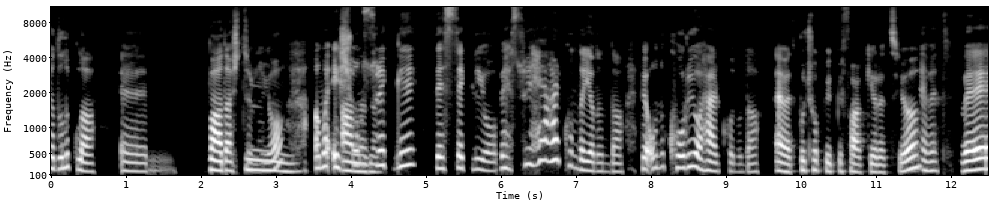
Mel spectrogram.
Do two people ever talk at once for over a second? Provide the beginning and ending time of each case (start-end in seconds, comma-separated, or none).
none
